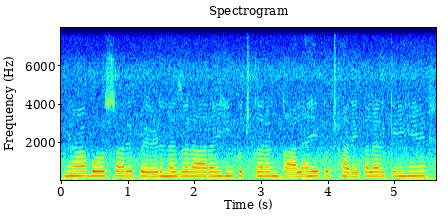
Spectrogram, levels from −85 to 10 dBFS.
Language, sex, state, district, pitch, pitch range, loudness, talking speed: Hindi, female, Bihar, Darbhanga, 230 Hz, 225-240 Hz, -14 LUFS, 190 wpm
